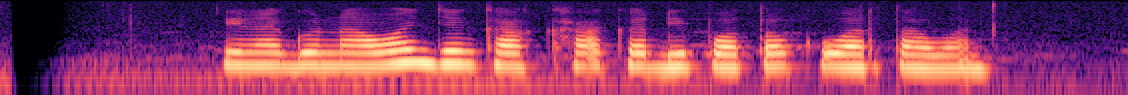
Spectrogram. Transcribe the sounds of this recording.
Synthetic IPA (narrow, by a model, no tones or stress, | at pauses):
rinaɡunawand͡ʒɨŋkakʰakɨrdipɔt̪ɔkuwart̪awan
